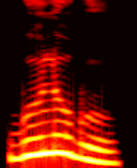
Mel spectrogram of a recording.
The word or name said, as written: ಕುಲುಕು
